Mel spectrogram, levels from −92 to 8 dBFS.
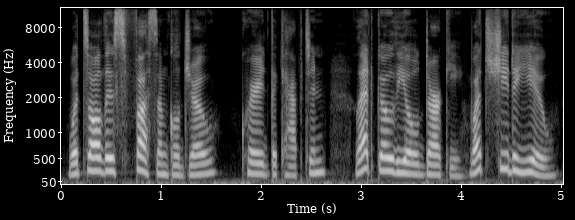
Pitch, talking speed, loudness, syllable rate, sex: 215 Hz, 215 wpm, -19 LUFS, 5.1 syllables/s, female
